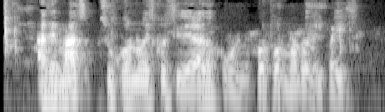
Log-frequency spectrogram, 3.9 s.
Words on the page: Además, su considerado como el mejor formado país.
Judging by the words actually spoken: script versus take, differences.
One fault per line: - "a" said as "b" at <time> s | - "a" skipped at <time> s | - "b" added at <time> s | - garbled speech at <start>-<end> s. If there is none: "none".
- "cono es" added at 1.2 s
- "del" added at 3.1 s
